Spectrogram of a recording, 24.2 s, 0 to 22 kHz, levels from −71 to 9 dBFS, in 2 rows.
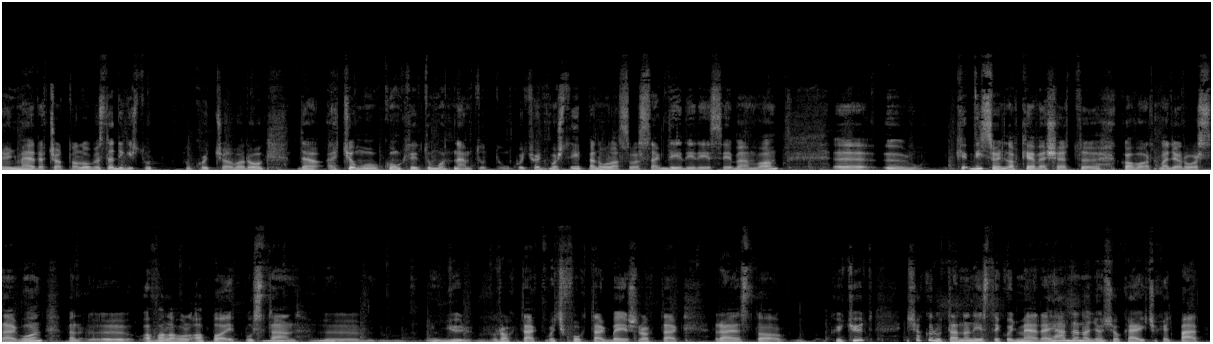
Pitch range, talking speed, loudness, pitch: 105-135 Hz, 135 wpm, -25 LUFS, 120 Hz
